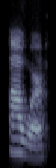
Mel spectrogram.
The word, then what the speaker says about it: hour: the H is silent hour the H is silent also when we have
